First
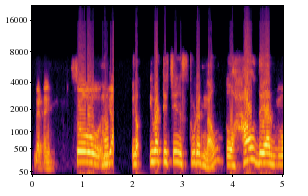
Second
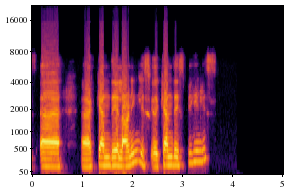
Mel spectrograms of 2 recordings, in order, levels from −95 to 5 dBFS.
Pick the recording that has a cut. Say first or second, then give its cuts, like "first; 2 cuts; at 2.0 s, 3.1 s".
first; 1 cut; at 1.6 s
